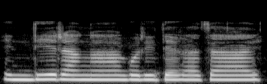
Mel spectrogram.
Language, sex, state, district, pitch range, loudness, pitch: Chakma, female, Tripura, Unakoti, 215-220 Hz, -12 LUFS, 215 Hz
